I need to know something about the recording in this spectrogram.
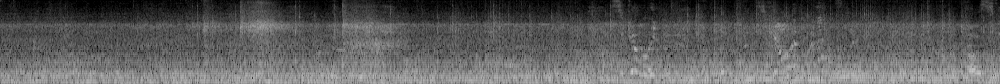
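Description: Steady mechanical running of an airport moving walkway, with background music.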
